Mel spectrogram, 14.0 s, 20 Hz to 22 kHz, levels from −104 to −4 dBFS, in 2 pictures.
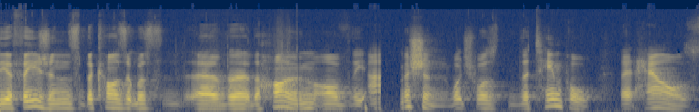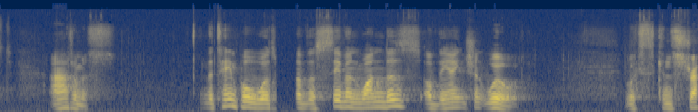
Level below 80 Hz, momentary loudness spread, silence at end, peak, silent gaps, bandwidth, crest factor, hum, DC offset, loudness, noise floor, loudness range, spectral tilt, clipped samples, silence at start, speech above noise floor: -74 dBFS; 12 LU; 0 s; -6 dBFS; none; 16.5 kHz; 24 dB; none; under 0.1%; -30 LUFS; -67 dBFS; 5 LU; -3.5 dB/octave; under 0.1%; 0 s; 37 dB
